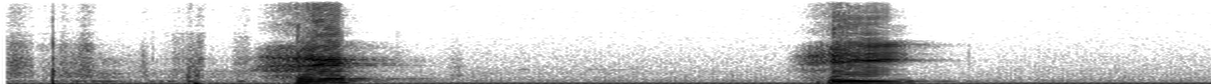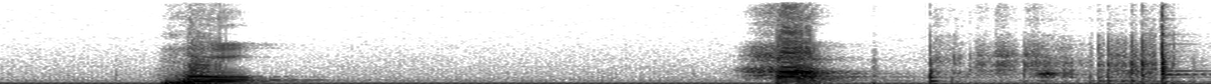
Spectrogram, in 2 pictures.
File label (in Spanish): HAUN CON VOCALES, ARABE; ARABE A1; ALFABETO; LETRAS CON VOCALES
